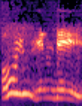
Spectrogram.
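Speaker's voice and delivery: mock, very high, taunting, mocking jeer. Retelling how taxi drivers taunted them, the speaker retells a mocking taunt.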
